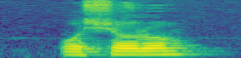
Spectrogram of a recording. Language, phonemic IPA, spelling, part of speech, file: Kikuyu, /ò(t)ɕòɾǒ/, ũcũrũ, noun, LL-Q33587 (kik)-ũcũrũ.wav
- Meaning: gruel, porridge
